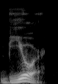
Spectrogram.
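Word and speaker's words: Björk: In addition, the correct way to pronounce it, according to her in an interview, is bure.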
